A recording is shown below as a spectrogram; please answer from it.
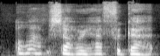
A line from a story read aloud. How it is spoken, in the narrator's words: Susan gasped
